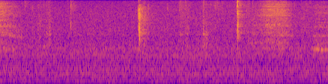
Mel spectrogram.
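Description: Mukbang eating sounds: chewing with the mouth closed while fingers pull apart crispy fried chicken, with two short sharp clicks about two and three seconds in, over a steady low background hum.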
